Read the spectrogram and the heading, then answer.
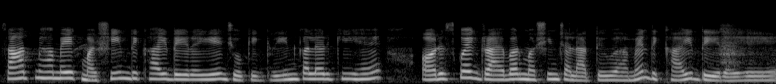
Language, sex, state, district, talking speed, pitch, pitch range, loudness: Hindi, female, Bihar, Bhagalpur, 200 wpm, 240 Hz, 205-255 Hz, -25 LUFS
